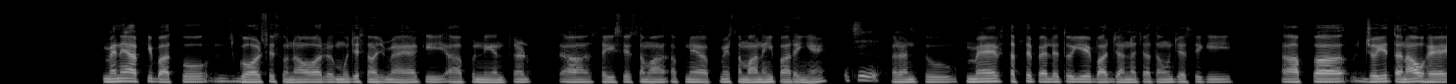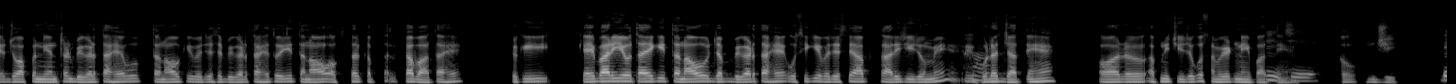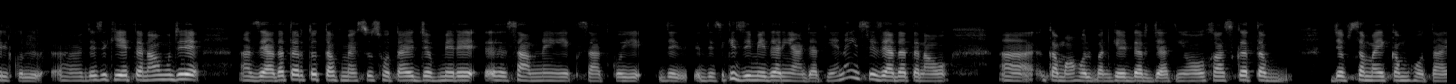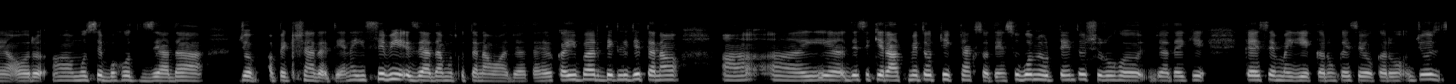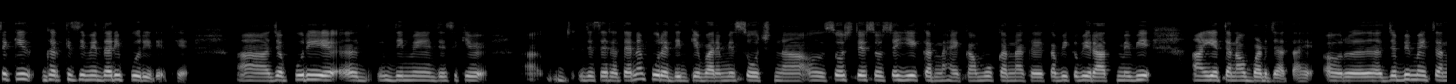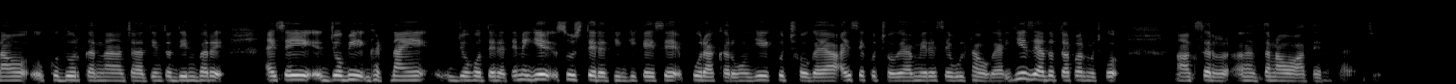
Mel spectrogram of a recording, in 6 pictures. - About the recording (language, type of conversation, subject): Hindi, advice, मैं कैसे पहचानूँ कि कौन-सा तनाव मेरे नियंत्रण में है और कौन-सा नहीं?
- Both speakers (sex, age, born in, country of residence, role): female, 40-44, India, India, user; male, 25-29, India, India, advisor
- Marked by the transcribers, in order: none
